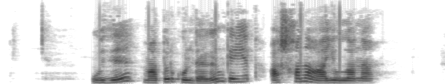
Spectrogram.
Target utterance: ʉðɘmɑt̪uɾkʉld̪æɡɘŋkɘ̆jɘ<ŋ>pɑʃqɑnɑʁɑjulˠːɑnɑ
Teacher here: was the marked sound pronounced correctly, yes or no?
no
